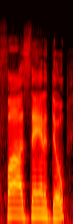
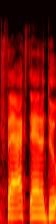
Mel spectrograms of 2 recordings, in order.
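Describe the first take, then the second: First: The name begins with 'fa' then 'Xanadu'. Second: The name begins with the word 'fax'. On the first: "pretend you're watching the [name] movie and go Fa Xanadu" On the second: "you could go fax Xanadu"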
